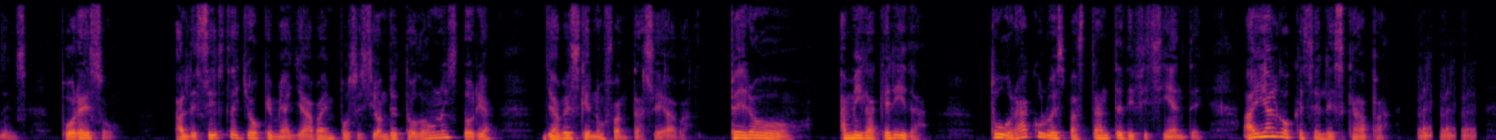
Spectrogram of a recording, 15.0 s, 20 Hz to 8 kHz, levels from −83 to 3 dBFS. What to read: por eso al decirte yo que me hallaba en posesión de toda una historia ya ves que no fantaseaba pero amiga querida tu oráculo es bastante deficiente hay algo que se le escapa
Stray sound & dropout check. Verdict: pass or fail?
fail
